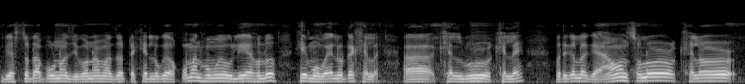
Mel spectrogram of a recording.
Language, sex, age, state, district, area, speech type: Assamese, male, 30-45, Assam, Dhemaji, rural, spontaneous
